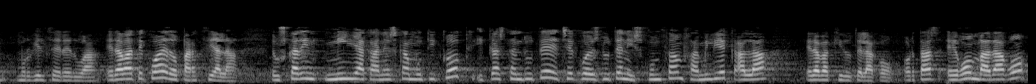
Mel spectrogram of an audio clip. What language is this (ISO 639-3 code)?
eus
